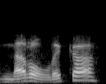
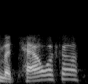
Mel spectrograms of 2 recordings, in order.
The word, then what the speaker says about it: Metallica: I go do you have any you have metal Lia that's how I pronounce it I couldn't even say the name he goes you mean Metallica yeah that's it he goes yeah dude here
